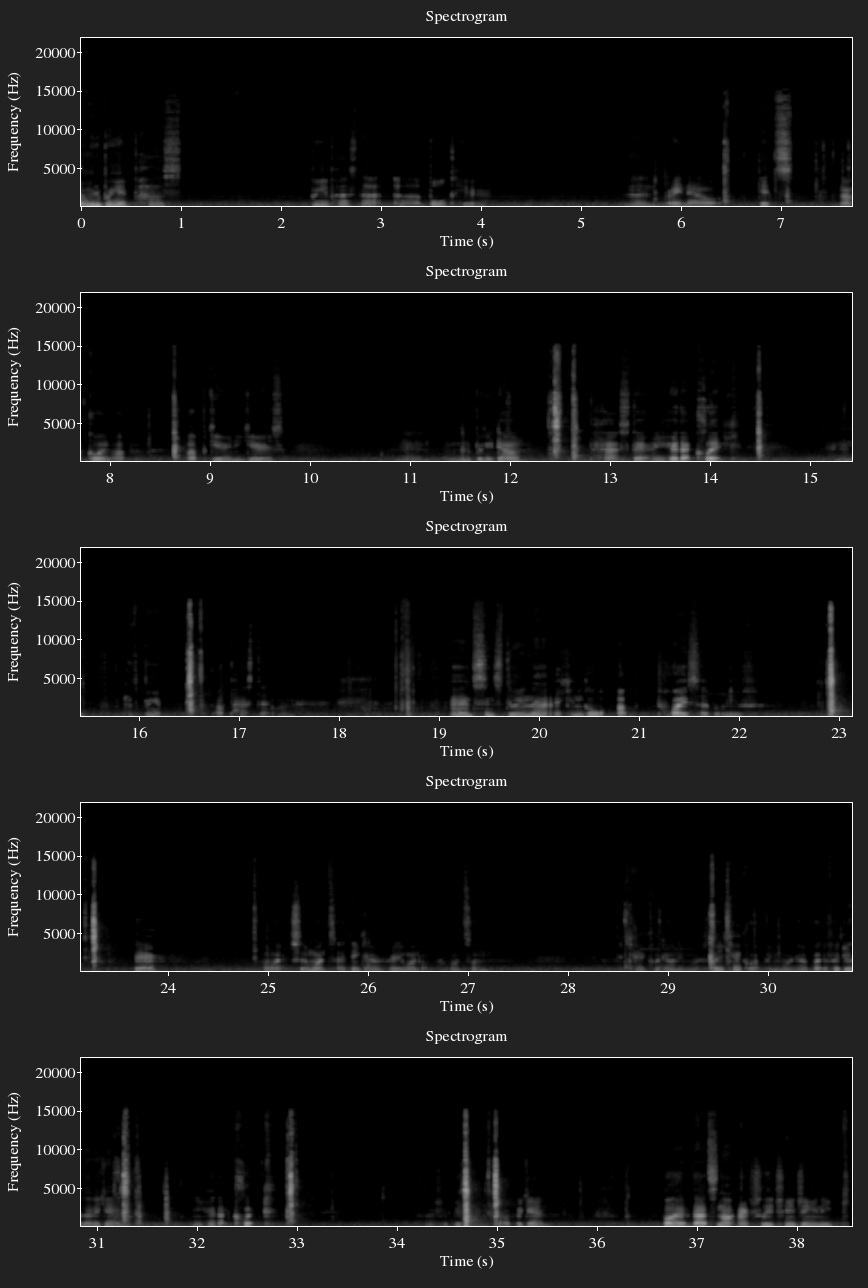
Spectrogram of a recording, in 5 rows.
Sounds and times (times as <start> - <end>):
Speech: 0.0 - 1.1, 2.3 - 4.2, 5.5 - 9.8, 10.9 - 12.2, 12.9 - 14.4, 15.2 - 17.7, 19.2 - 22.3, 23.7 - 24.0, 25.0 - 27.3, 28.6 - 31.4, 32.0 - 32.9, 34.3 - 35.6, 36.7 - 38.5.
